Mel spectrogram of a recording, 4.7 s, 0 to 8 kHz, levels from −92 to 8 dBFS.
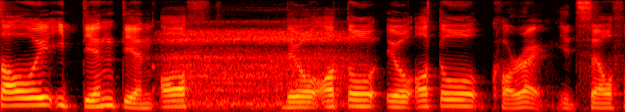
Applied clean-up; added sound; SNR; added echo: none; Breathing; 11 dB; none.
